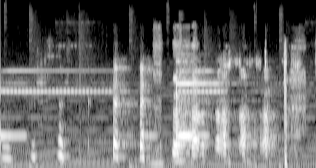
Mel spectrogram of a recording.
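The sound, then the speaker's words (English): A bell is hit, giving a bright doorbell-like ding whose clear tone lingers and fades, while people start talking loudly over its tail. “Well, hit that darn bell, man.”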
